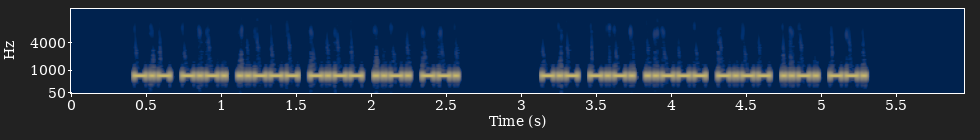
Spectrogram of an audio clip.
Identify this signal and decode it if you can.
Morse code, heard as a keyed tone, about 44 wpm, 700 Hz. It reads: KC2YFG KC2YFG
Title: USA Call Signs - 6 Characters - Repeated 2x - 45wpm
